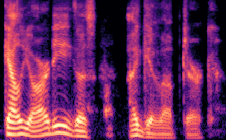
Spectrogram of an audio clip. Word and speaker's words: Gagliardi: named Randy gardi and his name is g a g l a i r d i people used to call him Gagliardi and he used to just I said isn't it gardi goes I give up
